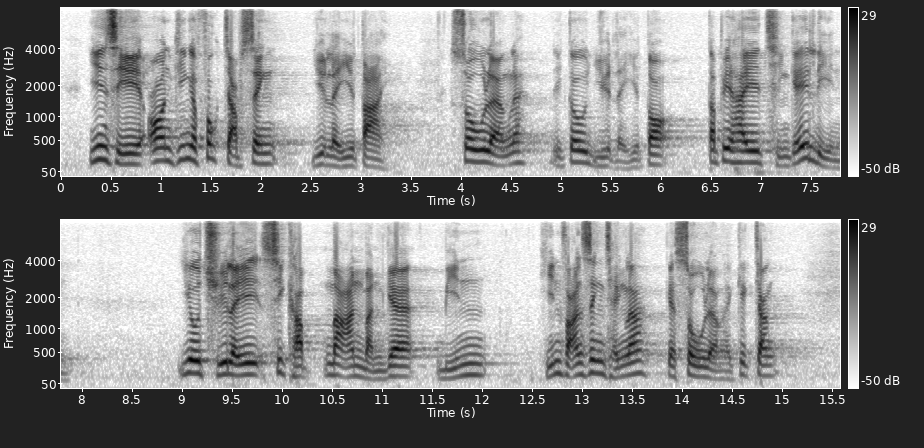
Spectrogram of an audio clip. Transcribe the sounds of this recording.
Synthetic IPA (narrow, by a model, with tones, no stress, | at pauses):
jiː˨˧nsiː˨˩ʔɔː˧nkiː˨˥nkɛː˧fʊ˥k̚t͡saː˨p̚sɪ˧ŋ | jyː˨t̚le˨˩jyː˨˩t̚t̪a̰ː˨j | so˧wlœː˨ŋlɛː˥ | jɪ˨k̚t̪o˥wjyː˨t̚lḛ˨˩jyː˨t̚t̪ɔː˥ | t̪ɐ˨k̚pːiː˨t̚ɦɐ˨jt͡sʰiː˨˩nke˨˥jliː˨˩n | jiː˧wt͡ʃʰyː˨˧le˨˧jsiː˧t̚kʰɐ˨p̚naː˨nmɐ̰˨˩nkɛː˧miː˨˥n | hiː˨˥nfaː˨˥ns̬ɪ˥ŋt͡sʰɪ˨˧˥ŋlaː˥kɛː˧so˧wlœː˨ŋhɐ˨jkɪ˥k̚t͡sɐ˥ŋ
